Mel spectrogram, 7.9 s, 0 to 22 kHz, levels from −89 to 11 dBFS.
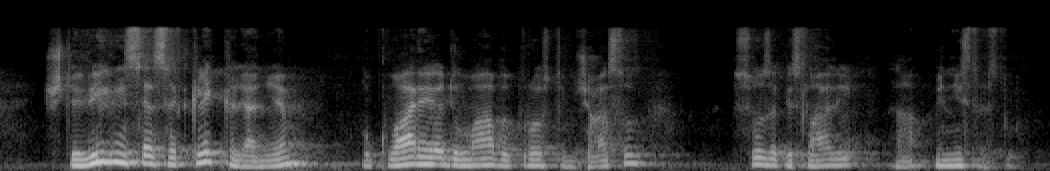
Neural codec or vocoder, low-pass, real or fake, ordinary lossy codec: codec, 24 kHz, 3 kbps, HILCodec; none; fake; none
